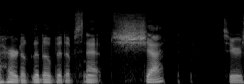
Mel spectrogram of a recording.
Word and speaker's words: Snapchat: little bit off so the important thing here is the CH sound when we say chat is just like a CH so just like the same way that if we say Chile in English yeah I think so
